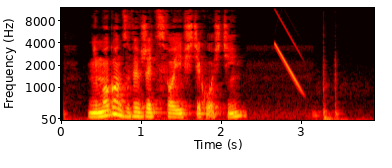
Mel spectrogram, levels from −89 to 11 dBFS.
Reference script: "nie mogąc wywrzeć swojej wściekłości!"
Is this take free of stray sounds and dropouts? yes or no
no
